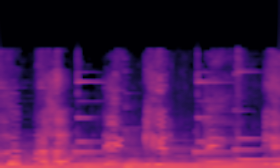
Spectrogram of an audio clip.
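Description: Light children's background music with tinkling, bell-like notes. In the first second or so a high, squeaky warbling sound, like a sped-up cartoon voice, plays over it.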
